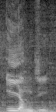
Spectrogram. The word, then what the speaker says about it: 이영지: confused with the uh because it's technically you pronounce it right it's eeyongji it's not league because it's not the l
